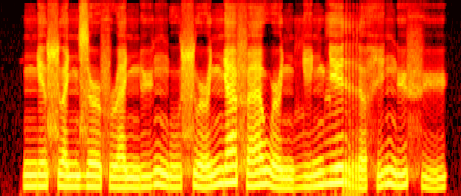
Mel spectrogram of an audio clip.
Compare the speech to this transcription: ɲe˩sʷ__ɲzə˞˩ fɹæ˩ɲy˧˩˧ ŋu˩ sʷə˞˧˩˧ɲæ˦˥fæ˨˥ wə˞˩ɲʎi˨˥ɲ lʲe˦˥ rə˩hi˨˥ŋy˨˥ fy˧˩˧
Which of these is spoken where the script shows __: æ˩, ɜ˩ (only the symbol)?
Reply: æ˩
